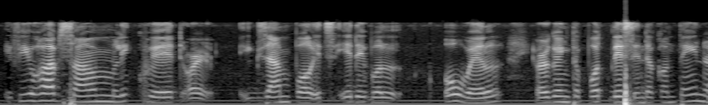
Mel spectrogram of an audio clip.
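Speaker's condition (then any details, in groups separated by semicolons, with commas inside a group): No condition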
